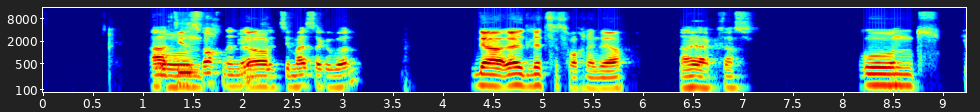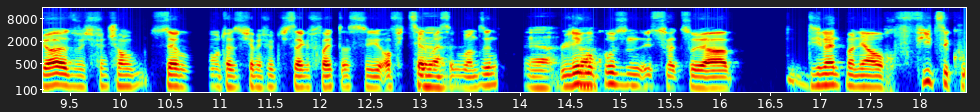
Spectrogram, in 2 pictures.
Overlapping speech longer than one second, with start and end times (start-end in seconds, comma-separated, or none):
1.1-2.3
